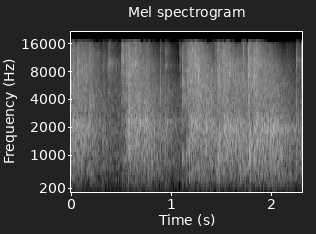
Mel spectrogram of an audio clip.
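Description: An audience at a church Mass applauds the eighth graders steadily, a dense wash of many hands clapping at once with a few sharper individual claps standing out, fairly loud and with no voices heard.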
